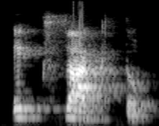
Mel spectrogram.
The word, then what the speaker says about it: exacto: E a número 5, eu vou falar exacto. Tenta falar aí, ver se você vai conseguir. Exacto. Porque tem que pronunciar esse Czinho aqui também. Ele não é mudo.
